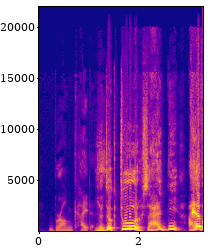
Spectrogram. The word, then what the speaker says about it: bronchitis: Maybe I have bronchitis. لا لا لا. bronchitis. K. ننطق CH مثل K. bronchitis.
